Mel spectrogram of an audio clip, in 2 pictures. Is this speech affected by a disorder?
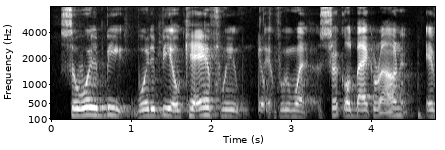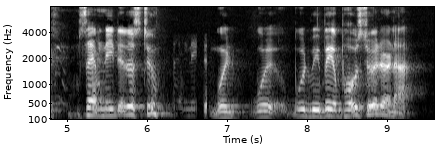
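Yes: cerebral palsy.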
